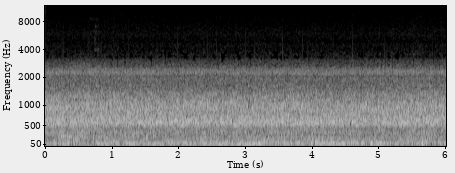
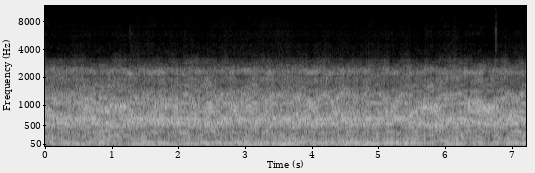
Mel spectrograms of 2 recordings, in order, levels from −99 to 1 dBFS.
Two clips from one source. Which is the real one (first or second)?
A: first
